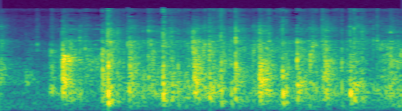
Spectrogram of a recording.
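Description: Audience applauding: a fairly faint patter of many quick hand claps that starts about a third of a second in.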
